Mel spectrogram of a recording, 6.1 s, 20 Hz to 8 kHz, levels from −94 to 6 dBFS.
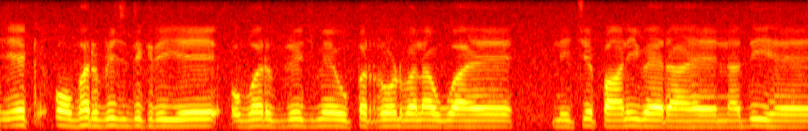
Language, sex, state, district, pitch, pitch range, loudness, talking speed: Hindi, male, Chhattisgarh, Rajnandgaon, 145 Hz, 140-155 Hz, -16 LUFS, 205 wpm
